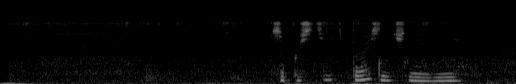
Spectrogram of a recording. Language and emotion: Russian, sad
